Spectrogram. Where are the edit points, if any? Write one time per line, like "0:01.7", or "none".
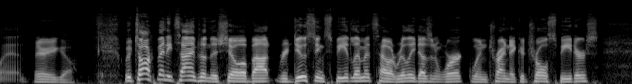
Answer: none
